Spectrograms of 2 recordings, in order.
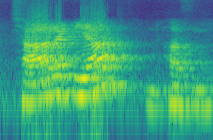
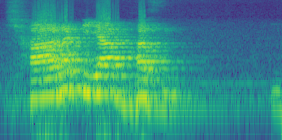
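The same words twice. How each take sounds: First: क्षारक या, then a held pause, then भस्म dropped low; pause before भस्म. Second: क्षारक या भस्म spelled out very slowly, word by word; slow dictation. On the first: Teacher repeating the term with a pause for the class. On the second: Teacher dictating the Hindi name of base slowly. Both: Shown as a demonstration. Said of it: "समझे ध्यान से".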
